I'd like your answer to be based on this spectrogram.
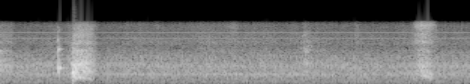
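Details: Deliberately induced sneeze after smelling laundry detergent held next to the nose (not snorted): a quick inhale, one sharp explosive sneeze, and a fainter sneeze-like burst a few seconds later; sneezing.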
